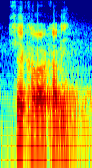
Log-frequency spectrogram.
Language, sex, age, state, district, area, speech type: Bodo, male, 45-60, Assam, Baksa, urban, spontaneous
